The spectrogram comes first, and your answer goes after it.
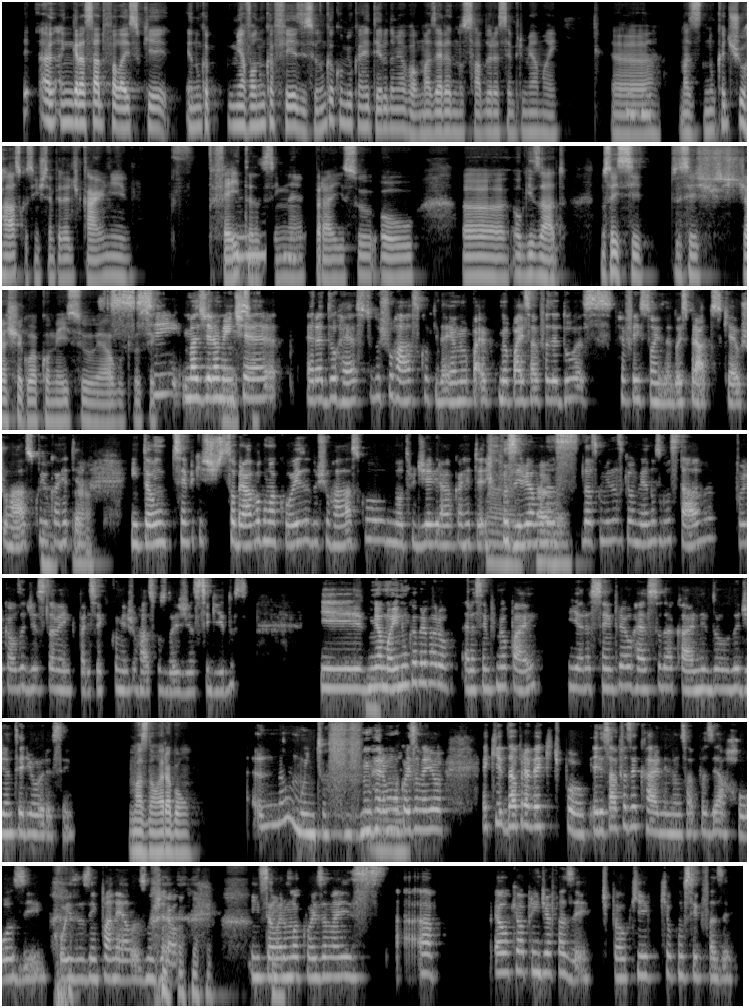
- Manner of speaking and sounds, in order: other background noise; tapping; chuckle; chuckle; laugh
- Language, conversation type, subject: Portuguese, unstructured, Qual comida típica da sua cultura traz boas lembranças para você?
- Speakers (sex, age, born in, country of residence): female, 25-29, Brazil, Italy; male, 25-29, Brazil, Italy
